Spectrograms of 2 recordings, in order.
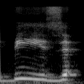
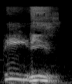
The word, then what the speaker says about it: bees: Say it correctly. Bees, not peas.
